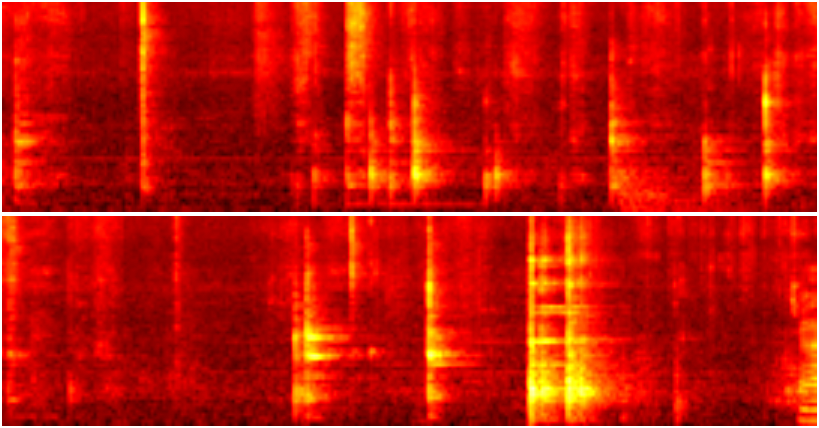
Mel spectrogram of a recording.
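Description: Whipped cream, beaten soft rather than stiff, being folded into a parfait mixture, with scattered utensil scrapes and clinks against a bowl coming in irregular bursts, close by and moderately loud, no voices.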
